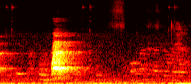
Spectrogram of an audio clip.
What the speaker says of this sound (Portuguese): Bia, Bia, para de latir.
